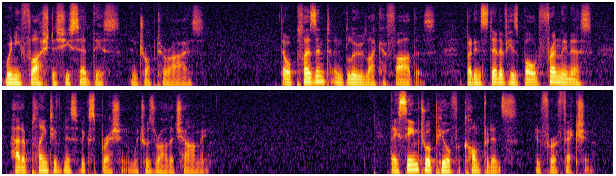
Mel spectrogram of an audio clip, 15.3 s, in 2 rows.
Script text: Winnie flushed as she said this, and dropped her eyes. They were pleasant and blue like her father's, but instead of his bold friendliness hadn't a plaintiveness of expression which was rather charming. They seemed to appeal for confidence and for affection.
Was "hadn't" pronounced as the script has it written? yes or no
no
